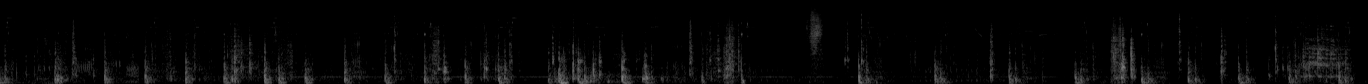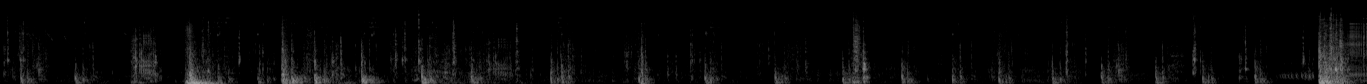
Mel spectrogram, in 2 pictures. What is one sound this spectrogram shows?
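Boots thump on wooden stairs and floorboards in a steady walking rhythm.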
